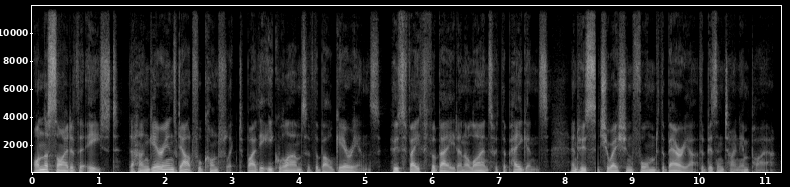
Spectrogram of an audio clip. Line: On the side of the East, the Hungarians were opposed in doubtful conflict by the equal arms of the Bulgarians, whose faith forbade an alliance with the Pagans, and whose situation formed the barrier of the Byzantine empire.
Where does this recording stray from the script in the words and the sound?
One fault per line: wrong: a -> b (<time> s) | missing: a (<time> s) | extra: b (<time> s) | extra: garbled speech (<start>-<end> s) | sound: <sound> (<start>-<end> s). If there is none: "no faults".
missing: were opposed in (2.2 s)
sound: dropout (8.5-8.5 s)
missing: of (10.0 s)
